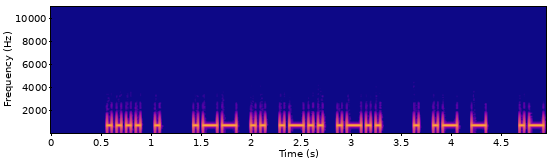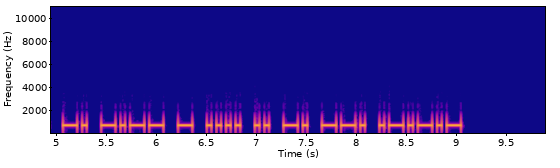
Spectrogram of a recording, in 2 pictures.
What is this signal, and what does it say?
Morse code, heard as a keyed tone, about 25 wpm, 700 Hz. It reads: HE WILL EAT ANYTHING.
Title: Sentences from Top 1000 Words 25wpm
